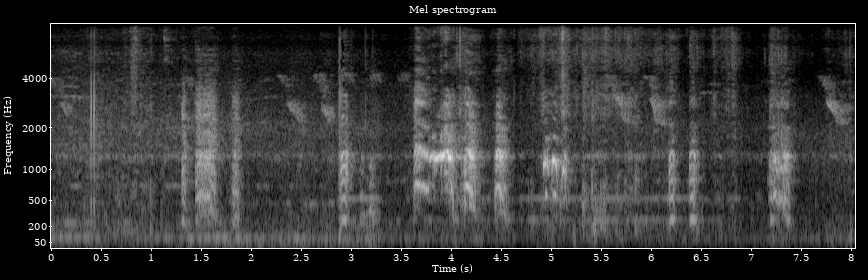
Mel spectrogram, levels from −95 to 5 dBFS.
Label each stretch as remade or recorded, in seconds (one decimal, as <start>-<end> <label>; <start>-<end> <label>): 0.0-8.0 recorded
